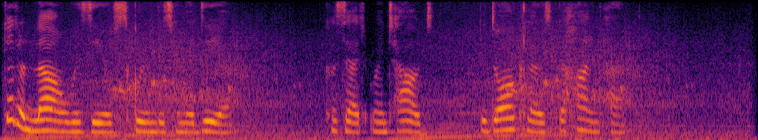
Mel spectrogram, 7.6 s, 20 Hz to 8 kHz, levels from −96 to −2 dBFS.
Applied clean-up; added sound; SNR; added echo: none; Car; 12 dB; none.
